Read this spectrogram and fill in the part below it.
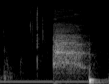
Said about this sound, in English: I'm going to sip my water.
